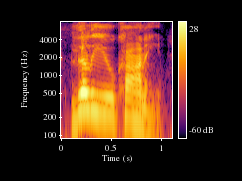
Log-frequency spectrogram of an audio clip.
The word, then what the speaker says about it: Liliuokalani: Liliuokalani.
